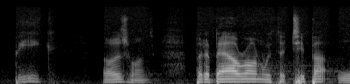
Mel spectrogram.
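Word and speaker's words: bodhrán: bon time you see when you see it it it's spelled it you feel like you got to say bodran I got told off once early on in the piece Chris it's bon or bon like that but what it is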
